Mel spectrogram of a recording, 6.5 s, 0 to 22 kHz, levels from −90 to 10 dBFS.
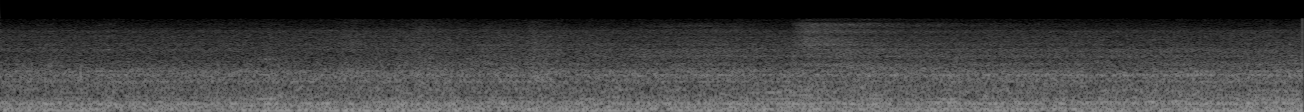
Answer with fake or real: real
